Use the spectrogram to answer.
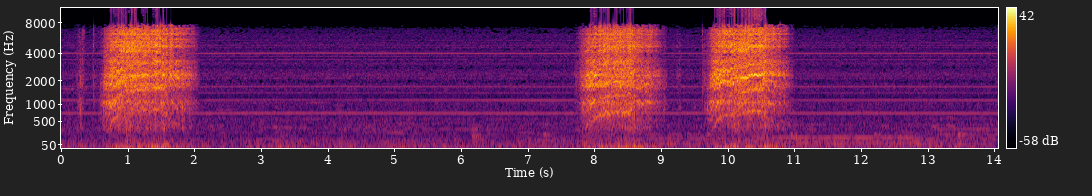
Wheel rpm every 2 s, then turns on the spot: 50, 10, 0, 0, 70, 70, 0.
10-12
